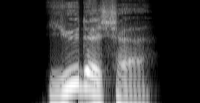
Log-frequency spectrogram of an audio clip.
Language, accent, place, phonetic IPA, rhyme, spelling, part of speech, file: German, Germany, Berlin, [ˈjyːdɪʃə], -yːdɪʃə, jüdische, adjective, De-jüdische.ogg
- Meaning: inflection of jüdisch: 1. strong/mixed nominative/accusative feminine singular 2. strong nominative/accusative plural 3. weak nominative all-gender singular 4. weak accusative feminine/neuter singular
